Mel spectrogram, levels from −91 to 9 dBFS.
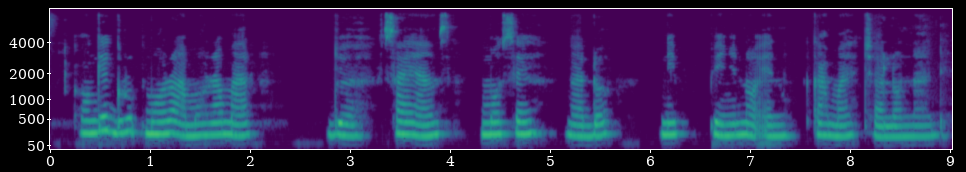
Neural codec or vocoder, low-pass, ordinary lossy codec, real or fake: none; 7.2 kHz; none; real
